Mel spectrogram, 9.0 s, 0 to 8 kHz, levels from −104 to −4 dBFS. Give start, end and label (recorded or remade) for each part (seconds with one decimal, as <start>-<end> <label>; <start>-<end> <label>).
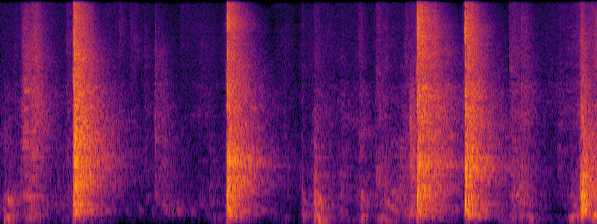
0.0-2.4 recorded; 2.4-4.7 remade; 4.7-6.5 recorded; 6.5-7.6 remade; 7.6-9.0 recorded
